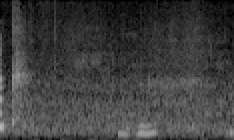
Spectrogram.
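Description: Low, quiet background with one short, soft vocal murmur a little past the middle, like a brief 'mm' from someone tasting.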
